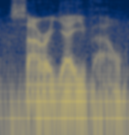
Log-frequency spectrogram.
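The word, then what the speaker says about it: Sarajevo: Sarah Jivo pronunciation. Sarah Yeeo.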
